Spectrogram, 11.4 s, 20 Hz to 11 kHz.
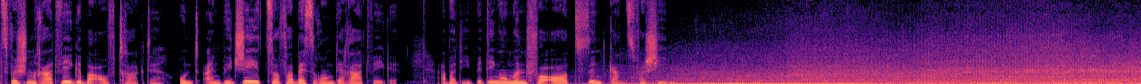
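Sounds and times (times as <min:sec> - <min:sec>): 
speech: 0:00.0 - 0:07.2
dense heavy road traffic rumbling: 0:05.6 - 0:11.4
heavier trucks or buses passing: 0:05.6 - 0:11.4.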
